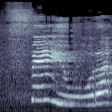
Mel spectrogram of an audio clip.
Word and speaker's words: feiura: E feiura é uma palavra paroxítona, que quando nós pronunciamos, a intensidade está na penúltima sílaba, o U.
